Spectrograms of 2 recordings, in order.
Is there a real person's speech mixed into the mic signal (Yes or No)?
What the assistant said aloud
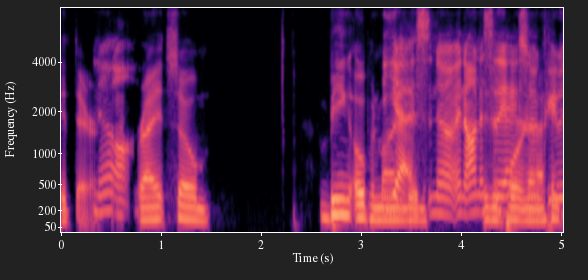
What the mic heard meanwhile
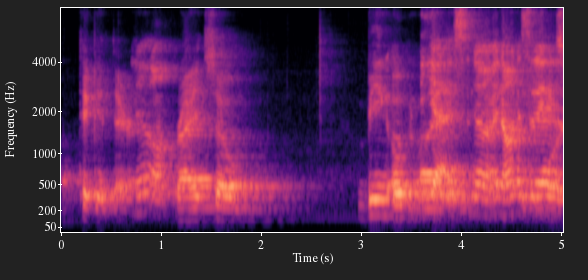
No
